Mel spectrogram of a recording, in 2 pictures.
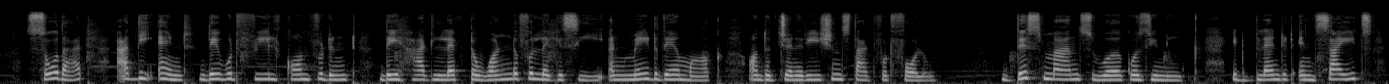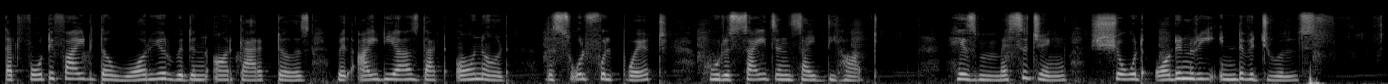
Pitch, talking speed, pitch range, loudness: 220 Hz, 125 wpm, 210-240 Hz, -28 LUFS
